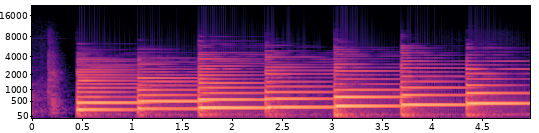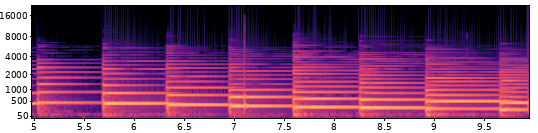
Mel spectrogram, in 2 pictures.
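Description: A piano plays a major scale one note at a time, each key struck cleanly and held at an even pace, rising and then coming back down, with no voices.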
